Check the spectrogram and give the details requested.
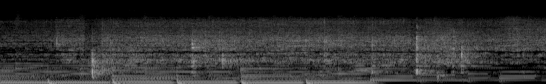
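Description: Beef chunks, pumpkin and potato sizzling in a hot oiled pot while being stirred with a wooden spoon, with a few sharp knocks of the spoon against the pot.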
